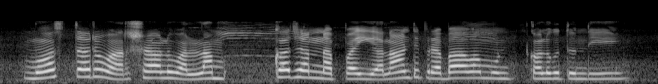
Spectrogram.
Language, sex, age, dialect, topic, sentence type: Telugu, female, 18-24, Central/Coastal, agriculture, question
